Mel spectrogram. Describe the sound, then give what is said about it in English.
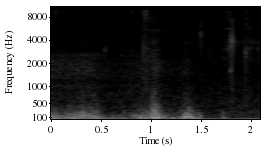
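A few light metallic clinks and jingles from a belt buckle as a belt is taken off, scattered over about two seconds amid rustling and shuffling, with no one speaking. “Get rid of this belt. There goes that.”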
